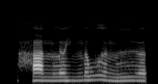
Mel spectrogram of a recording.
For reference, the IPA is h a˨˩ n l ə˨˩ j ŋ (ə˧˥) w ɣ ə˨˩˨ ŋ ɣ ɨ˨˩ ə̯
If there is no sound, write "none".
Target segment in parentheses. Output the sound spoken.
ə˧˥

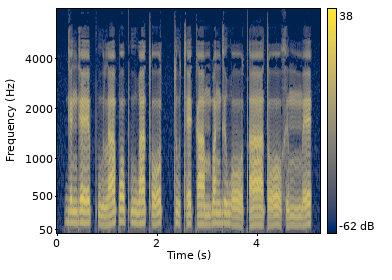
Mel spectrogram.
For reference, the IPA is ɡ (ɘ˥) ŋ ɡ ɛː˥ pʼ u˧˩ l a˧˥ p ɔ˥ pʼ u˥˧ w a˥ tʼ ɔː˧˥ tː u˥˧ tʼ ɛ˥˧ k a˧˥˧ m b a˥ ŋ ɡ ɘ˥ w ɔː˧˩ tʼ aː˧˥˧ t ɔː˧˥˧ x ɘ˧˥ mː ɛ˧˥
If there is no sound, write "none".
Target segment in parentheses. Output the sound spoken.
ɛ˥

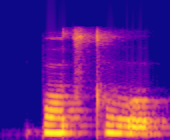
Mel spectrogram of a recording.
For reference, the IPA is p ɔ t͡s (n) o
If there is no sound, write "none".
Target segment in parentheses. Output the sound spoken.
tʰ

